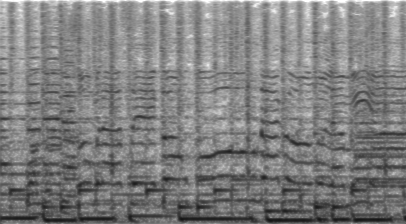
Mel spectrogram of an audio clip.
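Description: Salsa music played loud through a sonidero's sound system: an instrumental stretch with a strong bass line and steady percussion, no singing.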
